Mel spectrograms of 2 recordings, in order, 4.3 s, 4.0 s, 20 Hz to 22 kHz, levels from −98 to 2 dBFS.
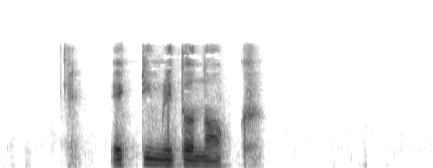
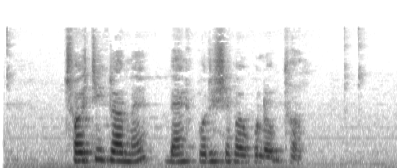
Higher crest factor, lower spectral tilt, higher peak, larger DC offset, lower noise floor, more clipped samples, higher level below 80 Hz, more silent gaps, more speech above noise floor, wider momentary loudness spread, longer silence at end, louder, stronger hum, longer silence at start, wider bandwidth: about the same, 22 dB vs 20 dB; about the same, -7 dB/octave vs -7 dB/octave; about the same, -2 dBFS vs -4 dBFS; neither; first, under -90 dBFS vs -54 dBFS; neither; about the same, -50 dBFS vs -48 dBFS; neither; first, over 71 dB vs 32 dB; first, 21 LU vs 13 LU; first, 1.8 s vs 0.95 s; first, -19 LUFS vs -23 LUFS; neither; first, 1.15 s vs 0.65 s; second, 7.6 kHz vs 11 kHz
